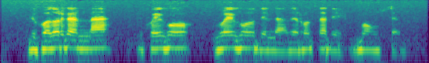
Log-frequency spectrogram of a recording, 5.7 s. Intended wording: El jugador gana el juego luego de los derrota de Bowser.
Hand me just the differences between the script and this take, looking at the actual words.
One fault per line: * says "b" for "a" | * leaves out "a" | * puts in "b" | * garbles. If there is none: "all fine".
* says "la" for "los"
